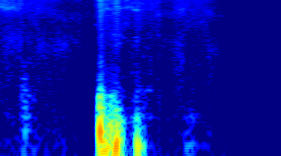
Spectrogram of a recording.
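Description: Two short, low thumps close together, a little under a second in; the rest is near silence.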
